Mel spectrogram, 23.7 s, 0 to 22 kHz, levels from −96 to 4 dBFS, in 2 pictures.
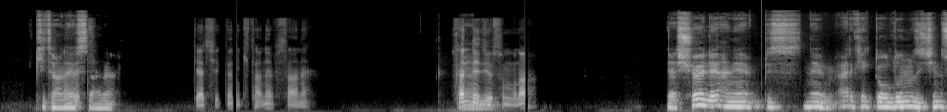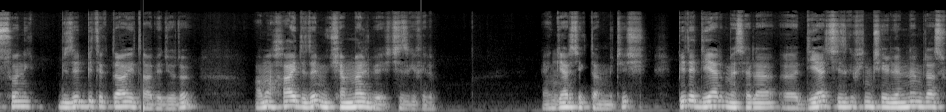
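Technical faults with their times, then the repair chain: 2.91–2.96 s: dropout 50 ms
6.56–6.60 s: dropout 43 ms
9.52 s: pop -15 dBFS
13.60–13.63 s: dropout 28 ms
17.10 s: pop -20 dBFS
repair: de-click; interpolate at 2.91 s, 50 ms; interpolate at 6.56 s, 43 ms; interpolate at 13.60 s, 28 ms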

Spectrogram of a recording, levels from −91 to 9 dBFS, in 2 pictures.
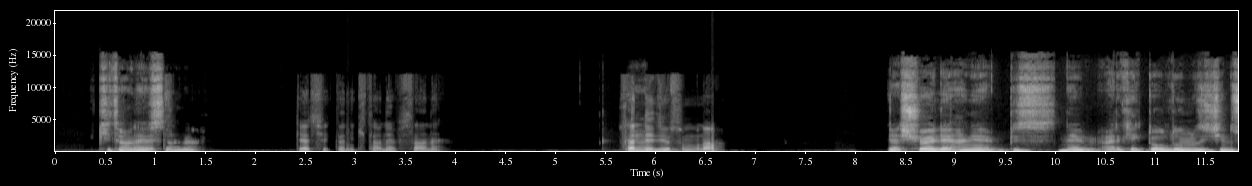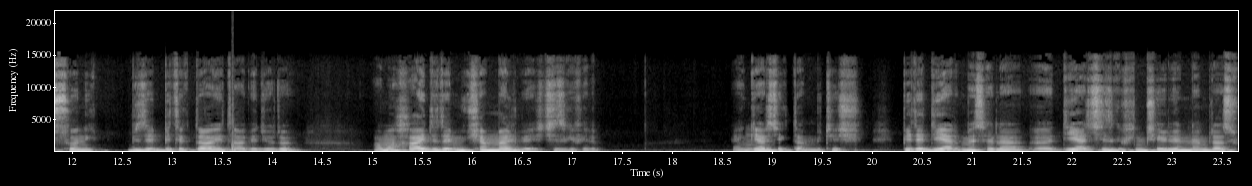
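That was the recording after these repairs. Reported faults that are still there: nothing left

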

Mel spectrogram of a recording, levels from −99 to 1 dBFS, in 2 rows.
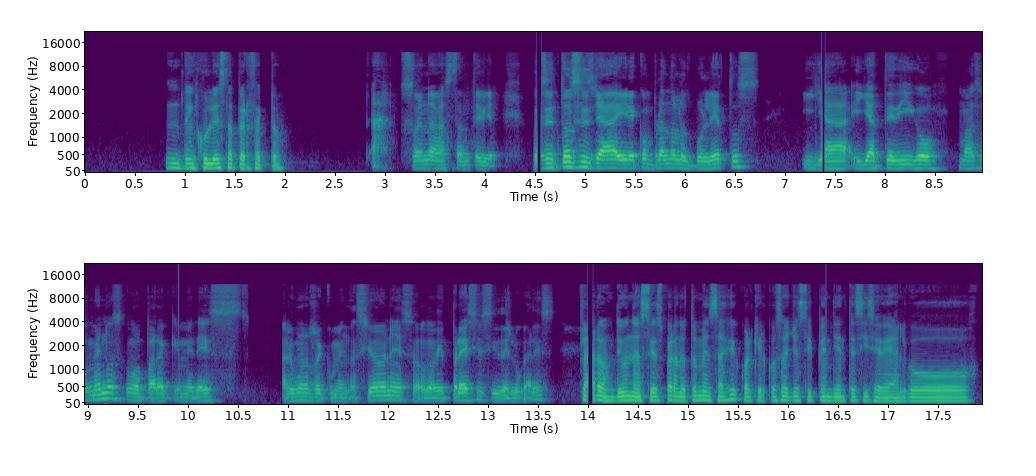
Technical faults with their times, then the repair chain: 4.51–4.56 s: dropout 50 ms
7.36–7.40 s: dropout 37 ms
9.90 s: pop -24 dBFS
13.99–14.04 s: dropout 55 ms
16.37–16.38 s: dropout 8.3 ms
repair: de-click; interpolate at 4.51 s, 50 ms; interpolate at 7.36 s, 37 ms; interpolate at 13.99 s, 55 ms; interpolate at 16.37 s, 8.3 ms

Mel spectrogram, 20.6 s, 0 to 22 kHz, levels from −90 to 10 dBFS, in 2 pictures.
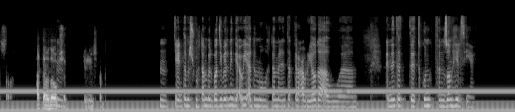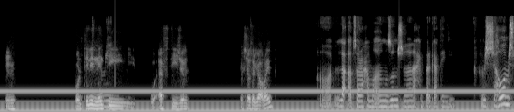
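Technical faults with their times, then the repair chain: hum 60 Hz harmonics 6 -26 dBFS
whine 750 Hz -27 dBFS
12.60 s: pop -6 dBFS
18.28 s: pop -10 dBFS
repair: de-click; band-stop 750 Hz, Q 30; de-hum 60 Hz, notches 6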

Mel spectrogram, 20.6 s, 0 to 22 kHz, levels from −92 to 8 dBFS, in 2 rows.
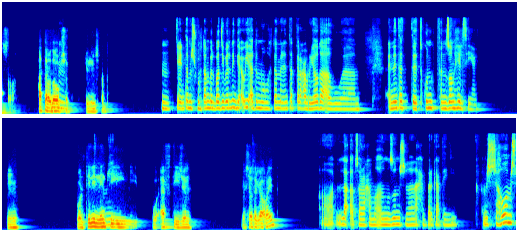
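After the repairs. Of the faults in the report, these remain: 12.60 s: pop

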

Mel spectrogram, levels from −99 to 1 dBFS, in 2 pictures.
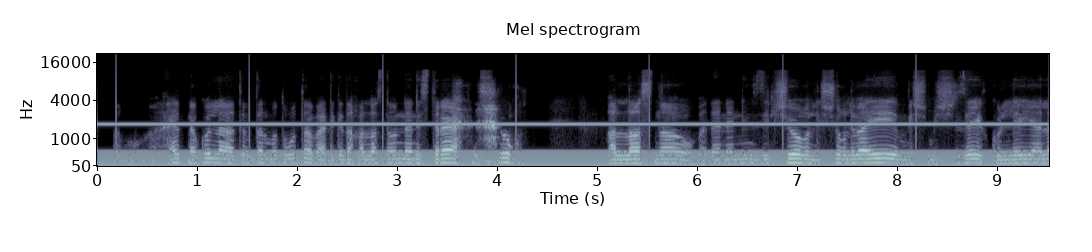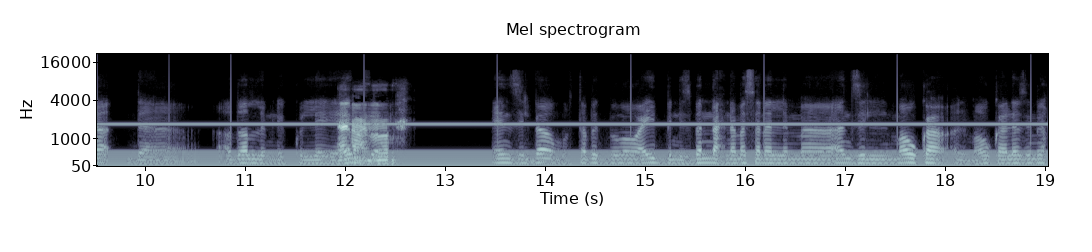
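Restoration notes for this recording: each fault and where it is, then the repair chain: buzz 50 Hz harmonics 11 -33 dBFS
tick 45 rpm -13 dBFS
whine 1.7 kHz -35 dBFS
10.24 s: pop -20 dBFS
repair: de-click; band-stop 1.7 kHz, Q 30; de-hum 50 Hz, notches 11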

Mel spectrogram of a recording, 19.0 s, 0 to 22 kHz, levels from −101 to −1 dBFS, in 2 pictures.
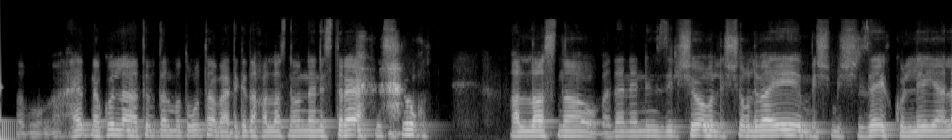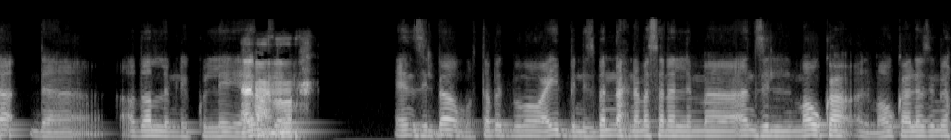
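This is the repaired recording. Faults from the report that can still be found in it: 10.24 s: pop

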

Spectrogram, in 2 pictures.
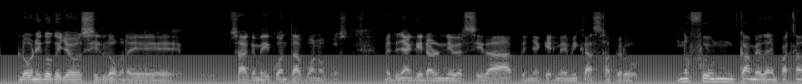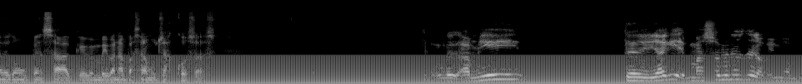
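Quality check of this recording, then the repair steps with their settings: buzz 60 Hz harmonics 24 -31 dBFS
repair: de-hum 60 Hz, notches 24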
